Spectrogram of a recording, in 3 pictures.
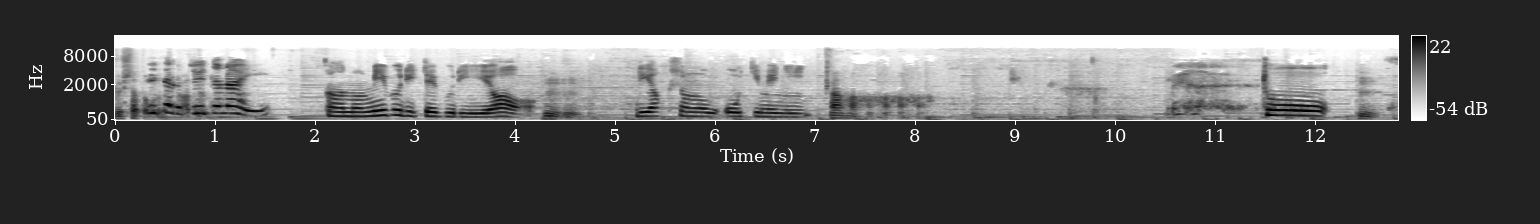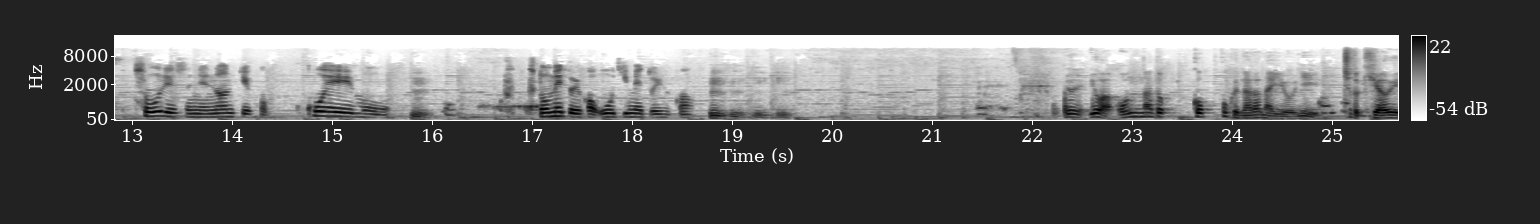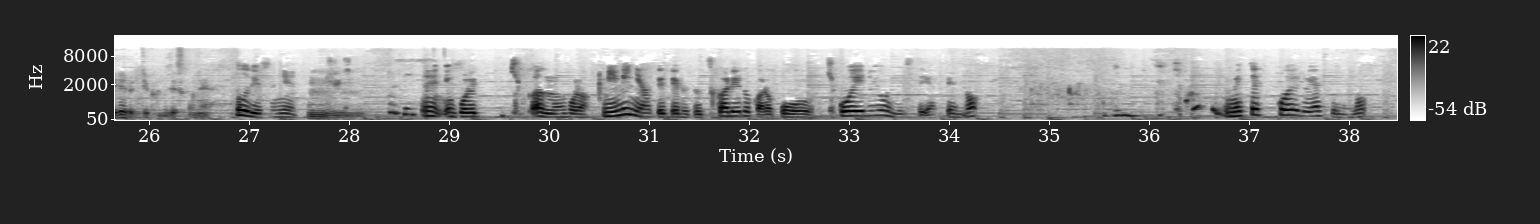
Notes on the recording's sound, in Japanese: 生活感あふれる収録。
